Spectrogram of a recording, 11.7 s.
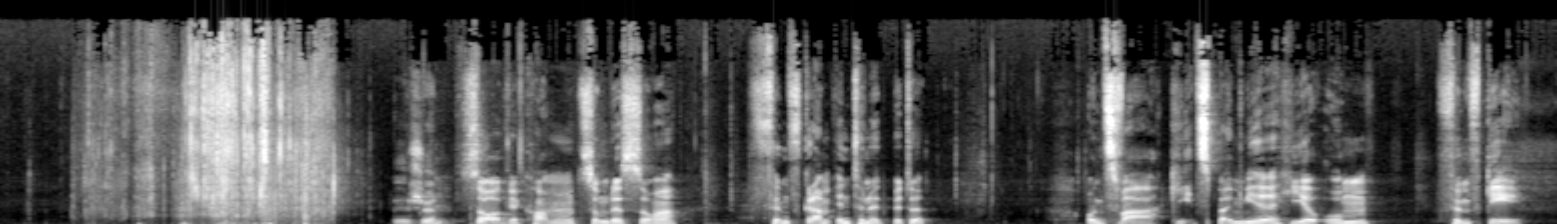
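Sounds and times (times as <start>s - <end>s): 
rustling and crinkling: 0.4s - 2.8s, 7.1s - 7.7s
speech: 3.0s - 5.2s, 5.8s - 7.1s, 8.2s - 11.5s.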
